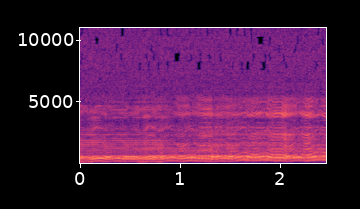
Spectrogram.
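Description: Male vocalist singing a fast, wavering ornamented line in Hindustani classical style over sustained harmonium tones.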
